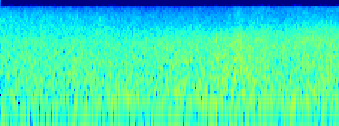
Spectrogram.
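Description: Big ocean waves break on a surf beach at Sassandra, a continuous dense roar of surf with steady rushing wash and wind, loud and unbroken, with no voices.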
